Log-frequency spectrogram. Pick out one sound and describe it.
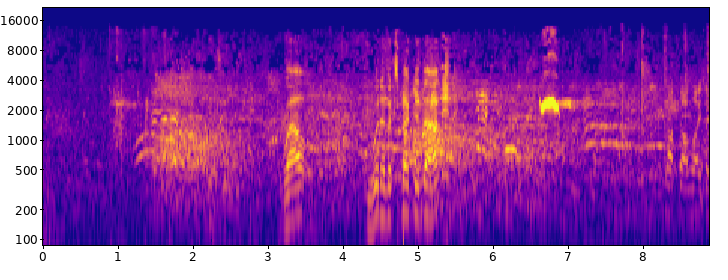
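A crowd cheers loudly from the stands, outdoors.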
